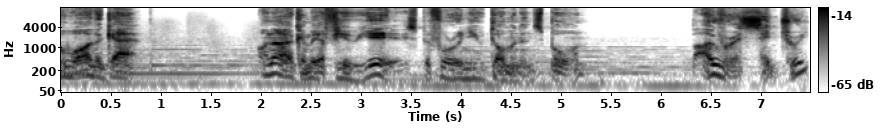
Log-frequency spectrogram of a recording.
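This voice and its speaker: A man performs a raspy, put-on character voice at a moderate pace, with long, frequent pauses. Clear music is heard in the background. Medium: video game. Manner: blunt, dry.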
